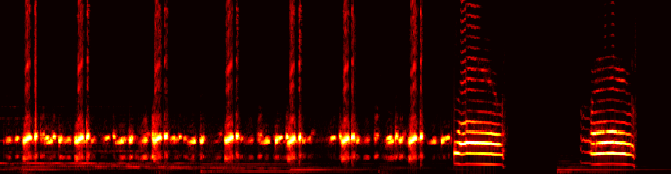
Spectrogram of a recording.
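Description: A frog croaking in a fast run of short croaks, followed by a cat giving two long meows, the first about seven seconds in and the second about nine seconds in. Soft background music plays underneath.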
